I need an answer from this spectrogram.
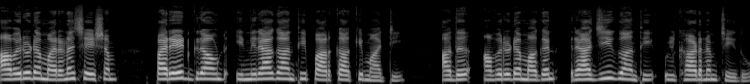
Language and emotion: Malayalam, neutral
